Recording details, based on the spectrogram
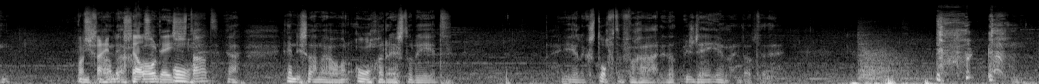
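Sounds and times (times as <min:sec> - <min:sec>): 
speech: 0:00.8 - 0:04.7, 0:05.6 - 0:08.0
person coughing: 0:09.4 - 0:10.3.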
